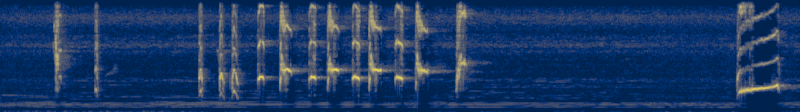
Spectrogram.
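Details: Gacor ngeplong Orange-headed thrush: a series of short sharp whistled notes repeated quickly, then a loud rising whistle at the end, over a steady low humming tone.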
